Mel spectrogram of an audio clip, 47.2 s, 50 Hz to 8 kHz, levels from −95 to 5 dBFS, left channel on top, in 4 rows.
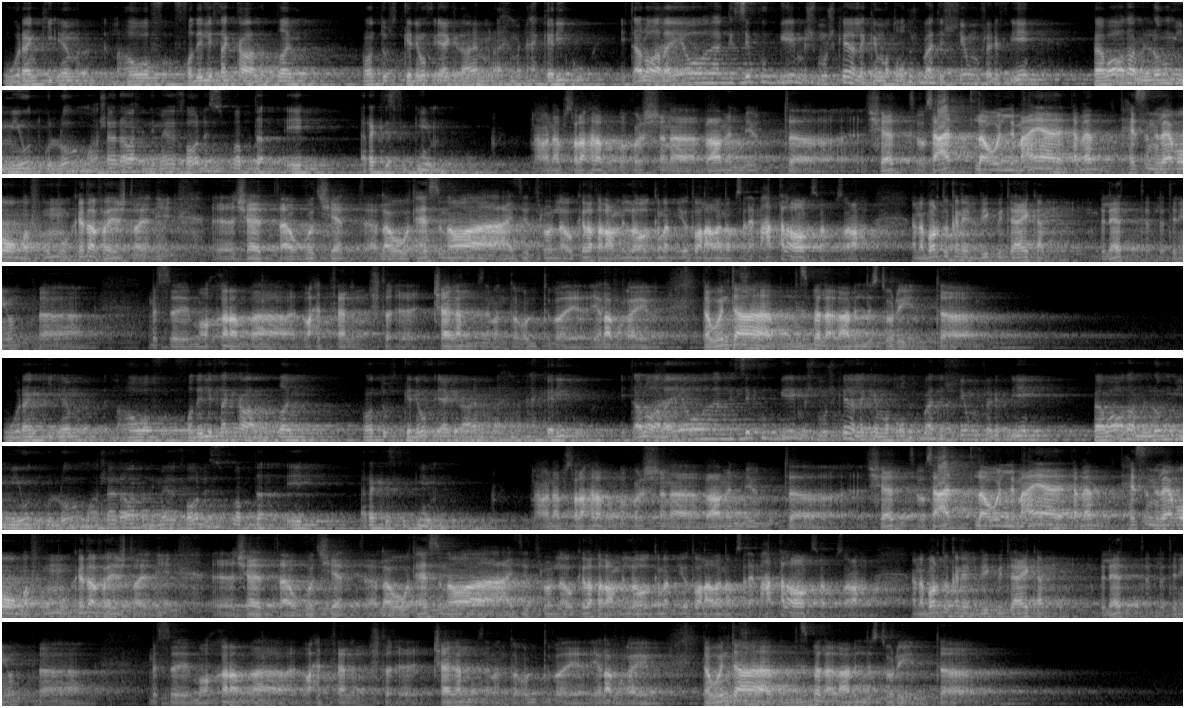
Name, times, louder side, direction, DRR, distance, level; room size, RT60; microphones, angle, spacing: voice 1, 0.0-3.0 3.6-5.8 6.2-10.3 10.9-14.9 15.4-16.3, left 2 dB, 50° left, 7 dB, 1.8 m, -32 dB
voice 2, 17.1-19.4 19.6-34.2 34.6-36.2 36.9-45.2, left 2 dB, 15° left, 7 dB, 1.6 m, -30 dB
28.0 x 14.0 x 7.9 m, 2.6 s
head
